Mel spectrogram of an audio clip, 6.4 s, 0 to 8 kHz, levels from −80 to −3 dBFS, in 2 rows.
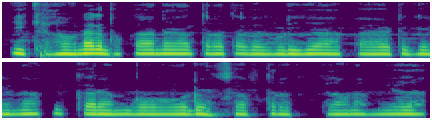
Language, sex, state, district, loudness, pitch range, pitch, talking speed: Bhojpuri, male, Uttar Pradesh, Gorakhpur, -20 LUFS, 150-160 Hz, 155 Hz, 150 wpm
